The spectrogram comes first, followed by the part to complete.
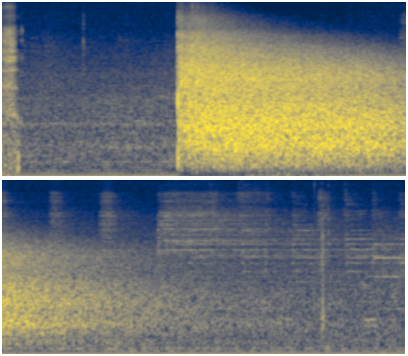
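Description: Sport pistol firing: a sudden sharp report about a second in, followed by long reverberation that rings on and fades away over about three seconds.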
